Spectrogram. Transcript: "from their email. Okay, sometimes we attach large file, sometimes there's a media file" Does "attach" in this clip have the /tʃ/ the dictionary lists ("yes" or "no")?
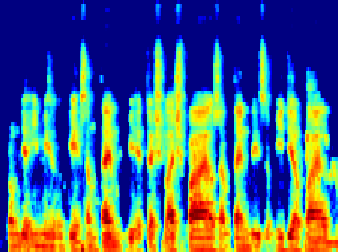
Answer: no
